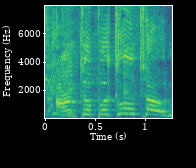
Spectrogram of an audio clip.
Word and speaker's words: Antetokounmpo: It's Antetokounmpo, nigga. What is it? What is it? Now, Giannis. Antetokounmpo.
